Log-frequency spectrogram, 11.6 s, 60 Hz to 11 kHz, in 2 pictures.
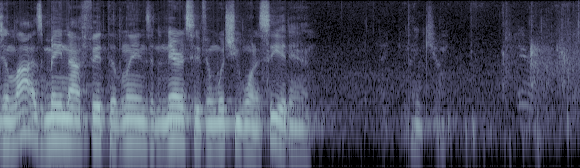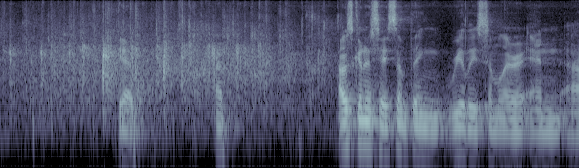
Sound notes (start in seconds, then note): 5.0 applause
